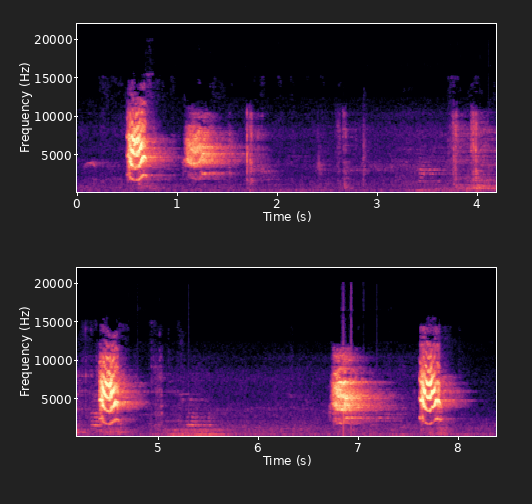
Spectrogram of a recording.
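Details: Female seedeater (papa-capim, tui-tui type) call used to attract and excite males: short bright downward-sweeping chirps in pairs and singles, with quiet gaps and faint low background sounds between them.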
